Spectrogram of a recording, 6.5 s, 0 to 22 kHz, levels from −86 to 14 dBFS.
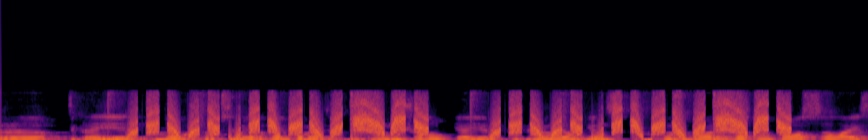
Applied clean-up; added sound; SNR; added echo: none; Scratching (performance technique); -2 dB; none.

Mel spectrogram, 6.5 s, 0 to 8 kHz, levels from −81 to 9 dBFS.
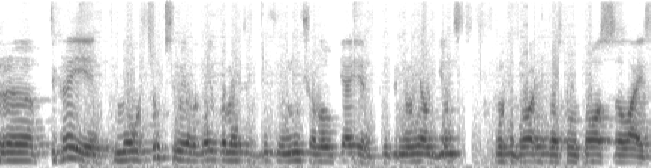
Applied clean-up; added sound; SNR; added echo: neural separator model SepFormer DNS4.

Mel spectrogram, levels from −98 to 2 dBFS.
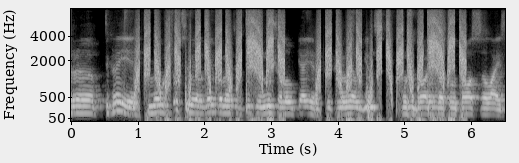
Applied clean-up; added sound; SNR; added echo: neural mask model Resemble Enhance denoiser.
